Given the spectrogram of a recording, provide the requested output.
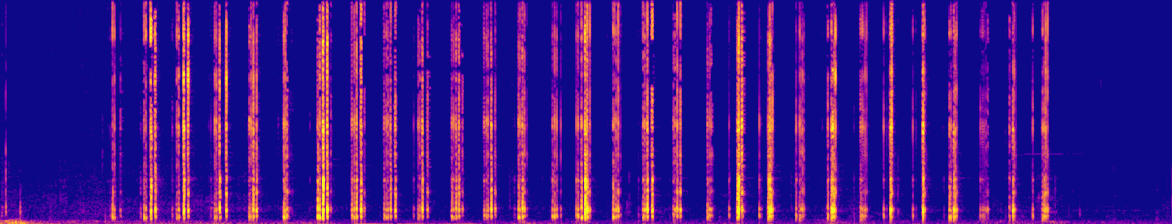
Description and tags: mySound Regenboog Myriam
Sounds from objects that are beloved to the participant pupils at the Regenboog school, Sint-Jans-Molenbeek in Brussels, Belgium. The source of the sounds has to be guessed.
Belgium, Molenbeek, Sint, Jans, Regenboog, Brussels, mySound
